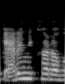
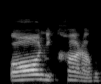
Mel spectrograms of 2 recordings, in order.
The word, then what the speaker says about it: Guernica: 그래서 한국어로는 게르니카라고 하는데 Guernica라고 발음합니다.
